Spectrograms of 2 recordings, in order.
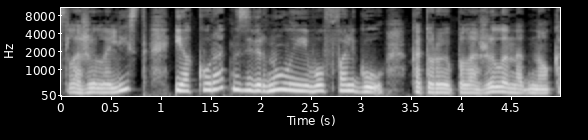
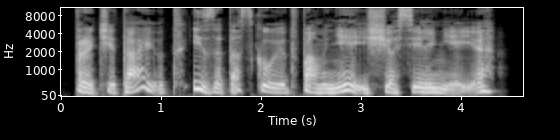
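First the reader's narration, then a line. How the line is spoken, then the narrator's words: Giggling like naughty girl. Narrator (Russian): словно нашкодившая девочка хихикнула Кымнам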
